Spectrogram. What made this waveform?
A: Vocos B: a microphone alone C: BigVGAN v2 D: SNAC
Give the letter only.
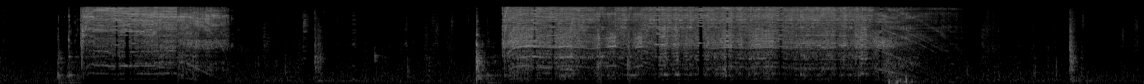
B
